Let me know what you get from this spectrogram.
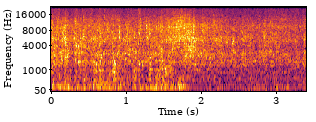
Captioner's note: running water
